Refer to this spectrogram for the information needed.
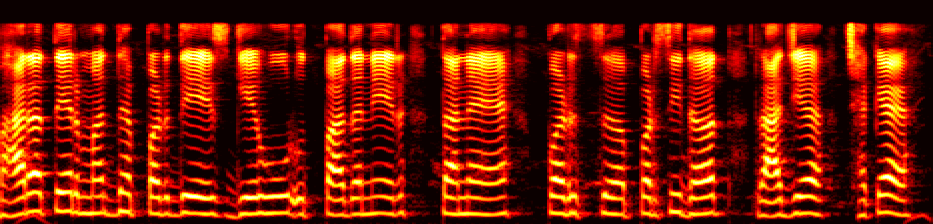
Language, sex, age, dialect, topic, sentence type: Magahi, female, 18-24, Northeastern/Surjapuri, agriculture, statement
